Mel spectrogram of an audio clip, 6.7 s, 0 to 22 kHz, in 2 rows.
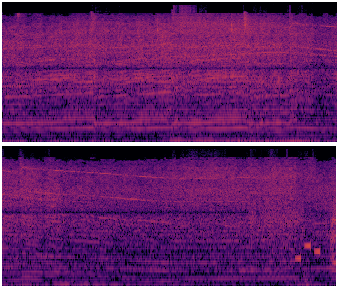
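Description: Formula 1 race car engine from the F1 25 video game at the Dutch Grand Prix, a high-pitched whining engine note that rises and falls in pitch through repeated gear changes and revving, with no talking.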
